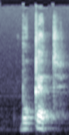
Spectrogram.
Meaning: 1. bouquet (of flowers) 2. aroma (e.g. of wine or cigar)
- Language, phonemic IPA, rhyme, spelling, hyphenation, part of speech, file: Dutch, /buˈkɛt/, -ɛt, boeket, boe‧ket, noun, Nl-boeket.ogg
